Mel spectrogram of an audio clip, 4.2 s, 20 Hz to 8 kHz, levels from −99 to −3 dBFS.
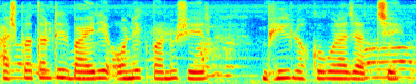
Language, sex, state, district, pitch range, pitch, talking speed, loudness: Bengali, female, West Bengal, Alipurduar, 230-255 Hz, 240 Hz, 115 wpm, -16 LUFS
